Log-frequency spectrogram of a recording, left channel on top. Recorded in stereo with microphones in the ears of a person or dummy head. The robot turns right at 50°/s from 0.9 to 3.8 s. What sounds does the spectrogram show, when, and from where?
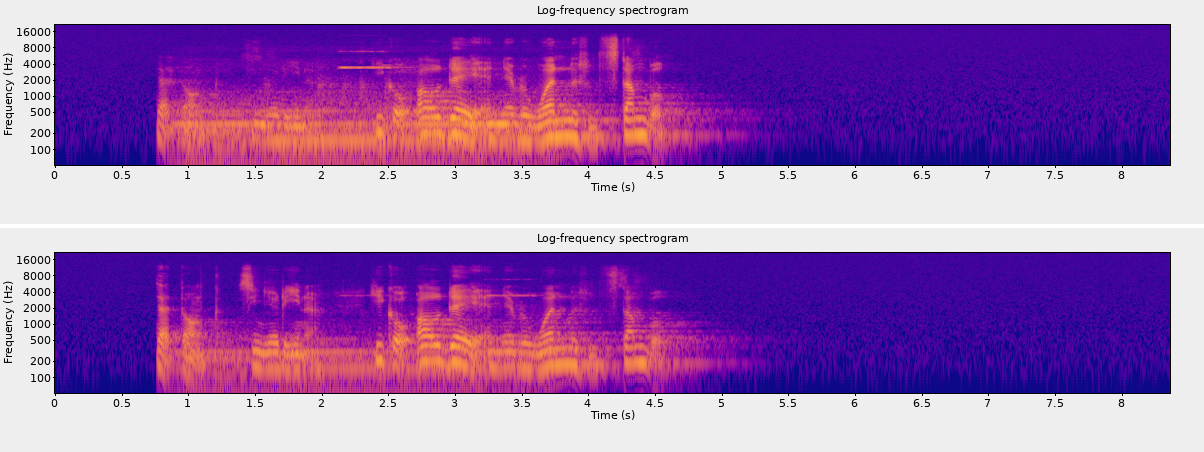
0.8 s a woman speaking: 110° right, 1.3 m; by 4.7 s 35° left, 1.3 m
